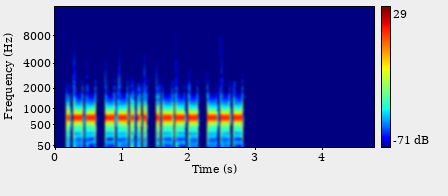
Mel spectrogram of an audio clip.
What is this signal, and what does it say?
Morse code, heard as a keyed tone, about 25 wpm, 700 Hz. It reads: W7JO
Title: USA Call Signs - 4 Characters - Repeated 2x - 25wpm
